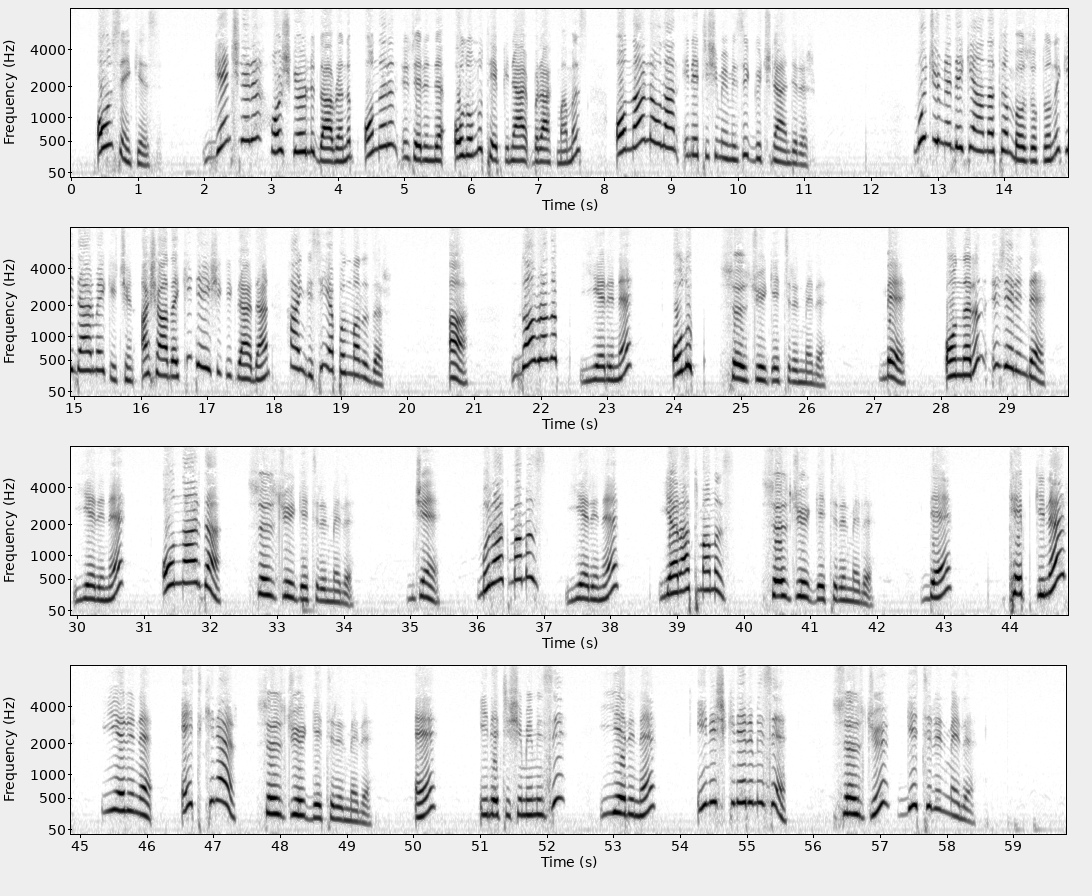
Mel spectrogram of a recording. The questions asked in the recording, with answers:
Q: Bu cümledeki anlatım bozukluğunu gidermek için aşağıdaki değişikliklerden hangisi yapılmalıdır?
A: Yanıt D'dir.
